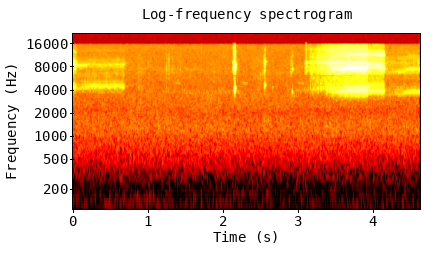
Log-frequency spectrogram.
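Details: Wild eastern Japanese katydid, northern Miyagi, Japan, late August 2024, a population perhaps close to the western form: a faint buzz, a few sharp clicks, then one loud rasping buzz near a second long.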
